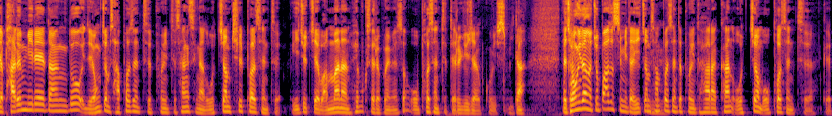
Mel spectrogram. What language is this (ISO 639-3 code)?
kor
